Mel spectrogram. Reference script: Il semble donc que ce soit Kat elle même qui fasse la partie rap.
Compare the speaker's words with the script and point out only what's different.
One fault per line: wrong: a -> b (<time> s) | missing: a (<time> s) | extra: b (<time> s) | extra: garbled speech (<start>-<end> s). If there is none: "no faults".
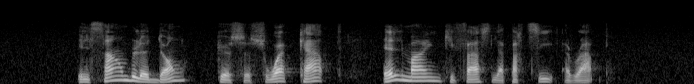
no faults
